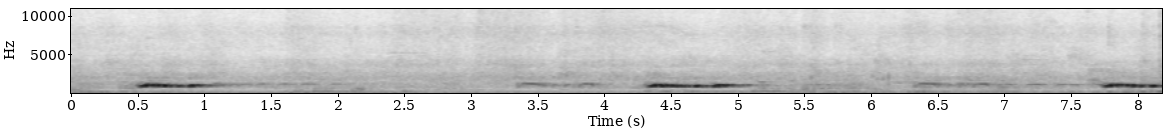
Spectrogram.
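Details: Zebra dove, a prolific singer on a masteran tutor recording: three brief stuttering coo phrases, each under a second, spaced about three to four seconds apart, with fainter phrases between them and a low steady hum underneath.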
